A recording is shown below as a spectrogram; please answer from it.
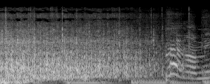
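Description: Hard plastic wheels of a ride-on toy dump truck rattling over rough pavement as it is pushed along, fading out over the first second and a half. Background music with a low bass line runs underneath.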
